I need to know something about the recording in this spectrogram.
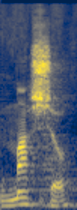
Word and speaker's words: Mayo: Stunning Plaza de Mayo, or Plaza de "Masho" if you want to pronounce it in the Argentinian way, is the historical heart of Buenos Aires.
